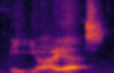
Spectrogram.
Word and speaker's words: VEIS: The I is silent.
